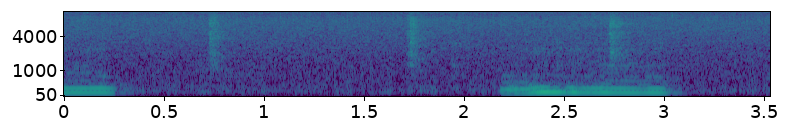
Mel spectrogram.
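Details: Sleeping domestic cat snoring indoors: a short low harmonic rasp at the start, then one fuller buzzing snore lasting under a second, with quiet room hiss between breaths.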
